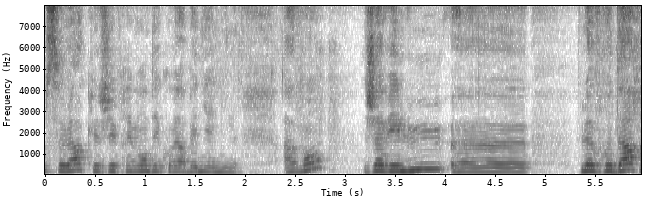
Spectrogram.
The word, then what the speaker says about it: Benjamin: Alors ça s'écrit Benjamin, mais il est allemand, donc on prononce ça comme un Y en français.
